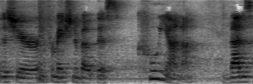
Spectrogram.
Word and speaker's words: Cuyana: I'm really excited to share information about this kuana that is how you pronounce the name of this company I had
